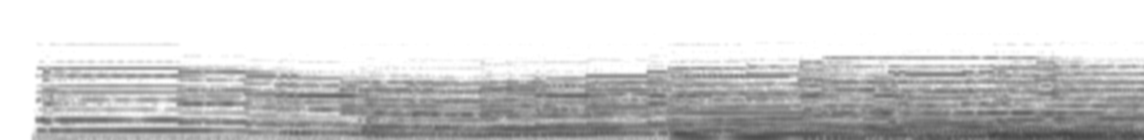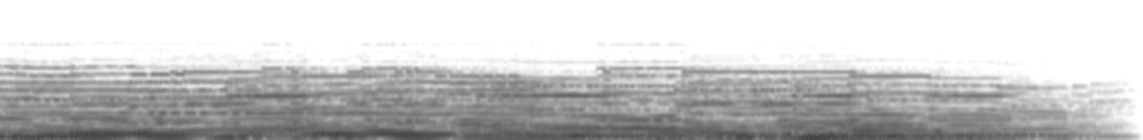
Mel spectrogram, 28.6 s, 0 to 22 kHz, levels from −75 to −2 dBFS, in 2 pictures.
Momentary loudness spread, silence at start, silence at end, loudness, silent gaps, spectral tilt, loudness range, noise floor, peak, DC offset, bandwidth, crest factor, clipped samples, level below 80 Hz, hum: 9 LU; 0.45 s; 0.2 s; -25 LUFS; none; -8 dB/octave; 7 LU; -46 dBFS; -10 dBFS; under 0.1%; 6.6 kHz; 14 dB; under 0.1%; -38 dBFS; none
